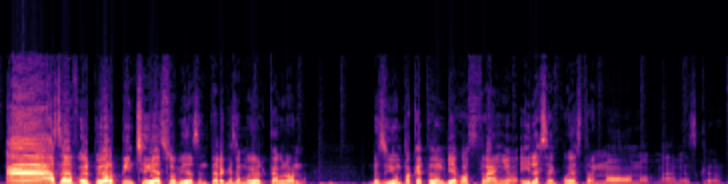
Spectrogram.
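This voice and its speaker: A man's voice: fairly high pitch, expressive, quick pace, faint music behind. A man with a Mexican accent giving a casual, profane film review. He mocks the movie and laughs often.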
